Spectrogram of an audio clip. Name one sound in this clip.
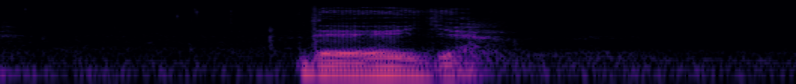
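A man speaks briefly and firmly, close by.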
